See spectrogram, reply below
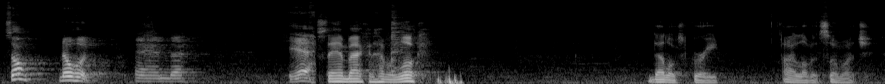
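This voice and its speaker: A man's voice: mid-range voice, takes it slowly, long pauses, darkish tone, echoey room, slight background noise. A man chatting casually as he hosts a DIY car build vlog, thinking aloud and muttering to himself as he works.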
